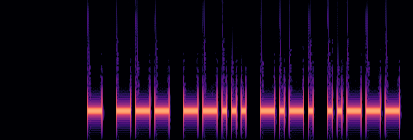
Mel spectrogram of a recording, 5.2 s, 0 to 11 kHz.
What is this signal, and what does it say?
Morse code, heard as a keyed tone, about 20 wpm, 700 Hz. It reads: TO7C2
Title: Code Groups - 5 Letter:Numbers - 20wpm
